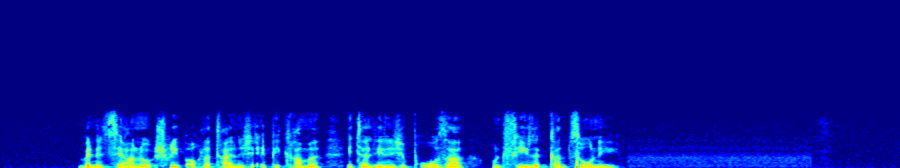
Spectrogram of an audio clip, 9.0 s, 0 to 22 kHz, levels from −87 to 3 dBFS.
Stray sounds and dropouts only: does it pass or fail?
pass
